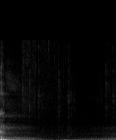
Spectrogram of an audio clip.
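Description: A short breathy exhale, like a sigh, just after speaking, fading out within about half a second. Then a quiet room with a few faint computer mouse clicks.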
